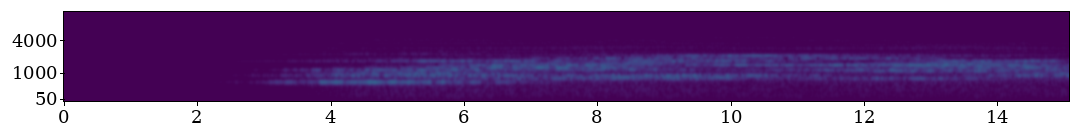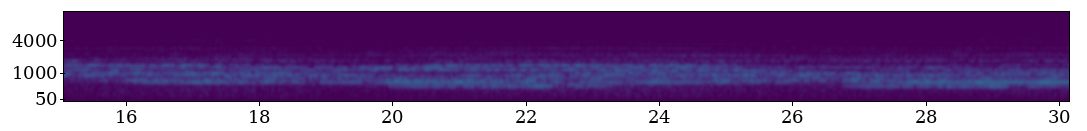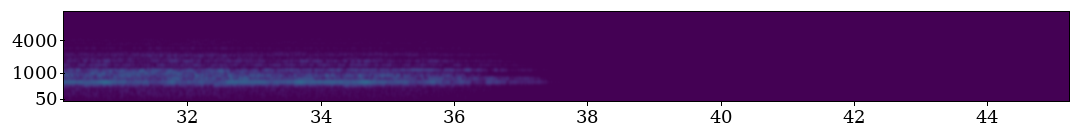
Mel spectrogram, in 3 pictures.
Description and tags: Can use without credit but I'd love to see where it's used so don't be shy to share your work with me!
Made by randomly mashing the high notes on my keyboard and having the reverb all the way up and the dry down. Simple but very effective.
